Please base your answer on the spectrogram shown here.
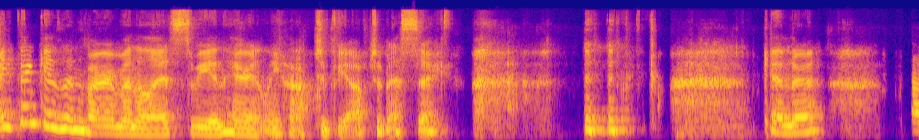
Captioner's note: laughs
